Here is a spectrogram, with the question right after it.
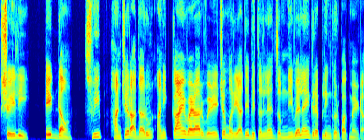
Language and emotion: Goan Konkani, neutral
